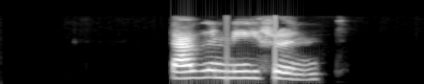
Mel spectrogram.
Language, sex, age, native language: Icelandic, female, 8, Icelandic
